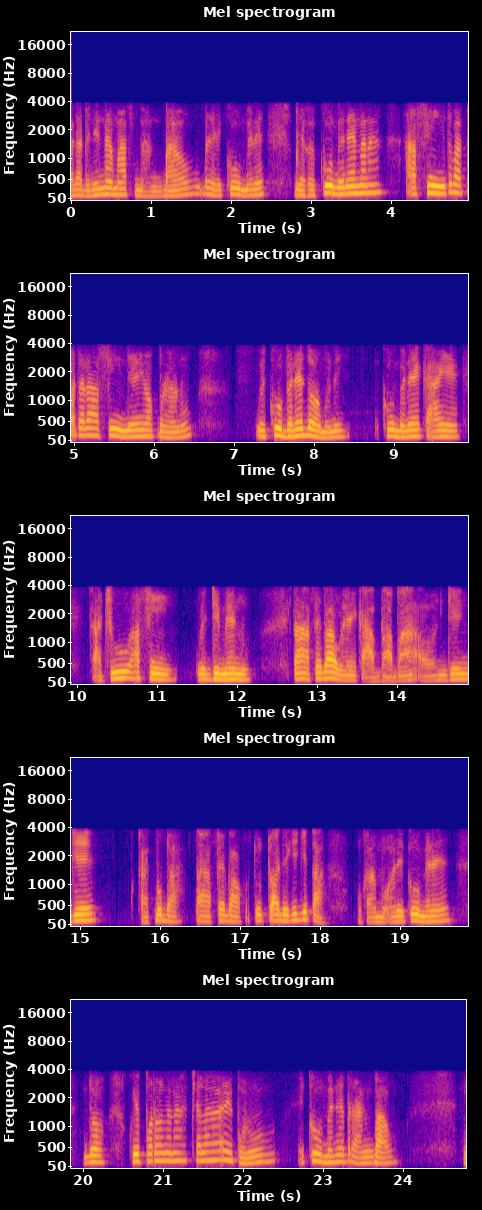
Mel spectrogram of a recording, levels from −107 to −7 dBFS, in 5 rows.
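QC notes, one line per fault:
throughout: G.729 codec. The sound points to a low-rate CELP speech coder of the G.729 kind at about 8 kbit/s, which rebuilds each 10 ms frame from a vocal tract filter, a pitch predictor and a handful of pulses rather than the original waveform. The damage is plainly audible: nothing passes above 4 kHz, so the top end is dull, and the pulse-based excitation gives the speech a slightly rough, synthetic edge.
12.18 to 12.21 s: VoIP packet loss concealed by the speech codec. About 20 ms of coded speech never arrived, which fits two lost 10 ms frames, and the decoder filled the gap by extending its last pitch and filter settings at falling gain. Over roughly 34 ms the speech smears into a brief stretched sound that fades, and because each frame is predicted from the one before, the voice stays weak or distorted for tens of milliseconds or more after real packets resume.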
